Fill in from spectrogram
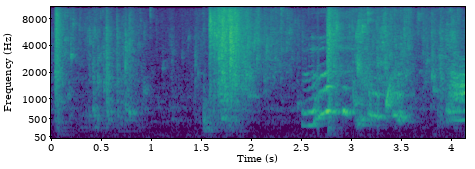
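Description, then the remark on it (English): Plastic bath letters plop and splash into bathwater in two short bursts about a second apart, the second followed by soft sloshing and bubbling. “Here, I'll put them in the water for you.”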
